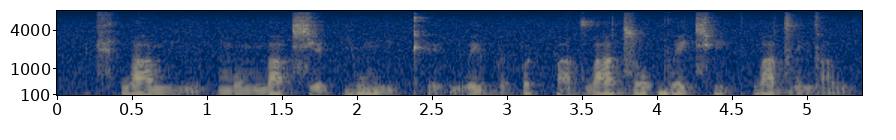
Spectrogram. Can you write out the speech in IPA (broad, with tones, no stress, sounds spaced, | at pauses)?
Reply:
t͡ɕʰ w a˦ m i˨˩ ŋ | m o˧ m n̪ a˦ ʔ ɕ e˨ ʔ p j u˥˧ m i˨ ʔ kʰ e˨ ʔ n̪ w e˥˧ b ə˧ p ə˦ k̚ p a˨˩ t̪ w a˦ d͡z o˦ ʔ ɡ w e˦ t͡ɕʰ i˦ ʔ pʰ w a˥˧ d͡z ẽ˧ ɡ a˨˦ w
